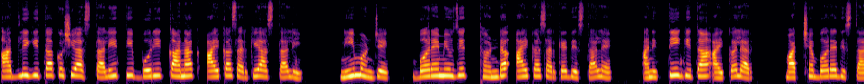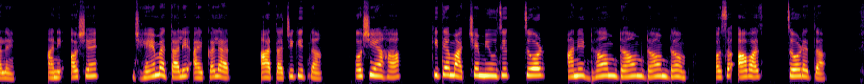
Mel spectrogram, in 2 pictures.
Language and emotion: Goan Konkani, neutral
